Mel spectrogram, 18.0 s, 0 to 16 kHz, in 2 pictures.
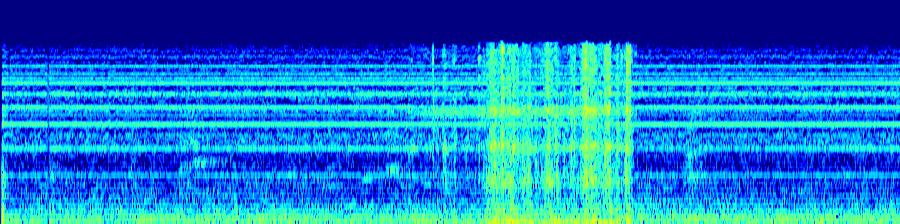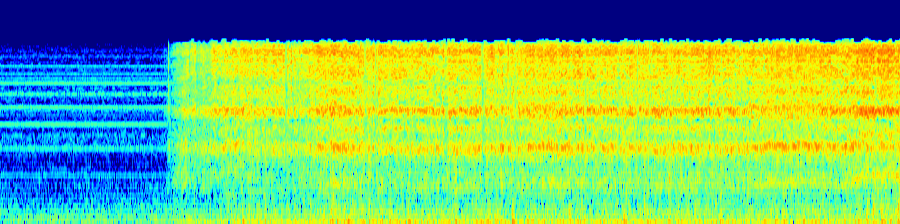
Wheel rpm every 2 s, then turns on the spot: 0, 0, 10, 10, 0, 60, 160, 160, 180.
4-6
